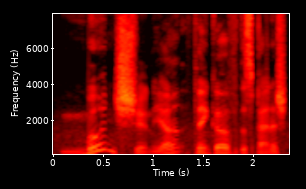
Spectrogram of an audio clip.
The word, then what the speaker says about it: München: Ulie says, "Pira, the German, uh, ch sound is pronounced like the Spanish X sound like that in Mexico." So, if you want to say munchin, yeah, think of the Spanish X.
